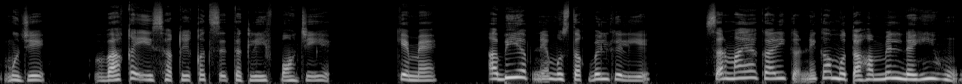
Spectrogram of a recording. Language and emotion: Urdu, sad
